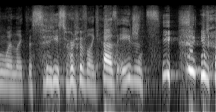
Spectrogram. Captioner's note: laughs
